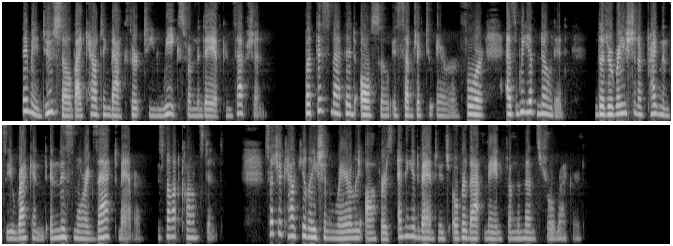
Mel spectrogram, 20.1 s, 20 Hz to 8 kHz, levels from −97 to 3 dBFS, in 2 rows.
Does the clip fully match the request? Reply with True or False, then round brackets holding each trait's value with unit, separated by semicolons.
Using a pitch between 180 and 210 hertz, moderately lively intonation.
True (185 Hz; 4.2 semitones)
